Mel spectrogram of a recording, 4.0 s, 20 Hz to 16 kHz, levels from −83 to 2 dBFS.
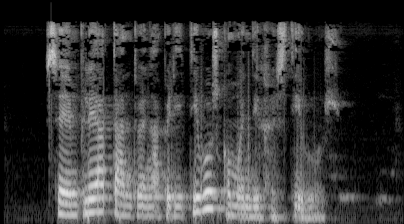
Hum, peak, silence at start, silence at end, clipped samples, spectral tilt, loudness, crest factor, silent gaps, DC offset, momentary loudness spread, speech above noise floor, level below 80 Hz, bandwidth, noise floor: none; 0 dBFS; 0.45 s; 0.65 s; under 0.1%; -3.5 dB/octave; -17 LUFS; 18 dB; none; under 0.1%; 12 LU; 34 dB; -54 dBFS; 11.5 kHz; -51 dBFS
